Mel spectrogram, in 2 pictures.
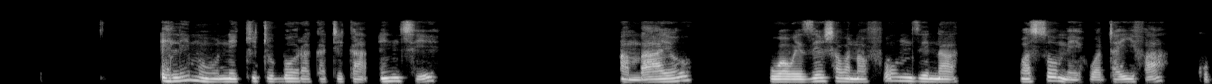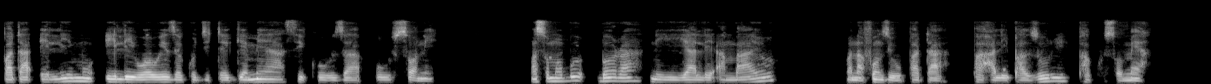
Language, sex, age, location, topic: Swahili, male, 18-24, Nakuru, education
